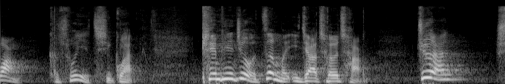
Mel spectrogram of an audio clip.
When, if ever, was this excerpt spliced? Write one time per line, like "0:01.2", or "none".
none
